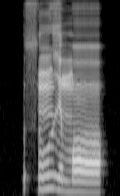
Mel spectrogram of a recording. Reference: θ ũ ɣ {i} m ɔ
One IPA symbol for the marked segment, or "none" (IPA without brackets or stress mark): ɪ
